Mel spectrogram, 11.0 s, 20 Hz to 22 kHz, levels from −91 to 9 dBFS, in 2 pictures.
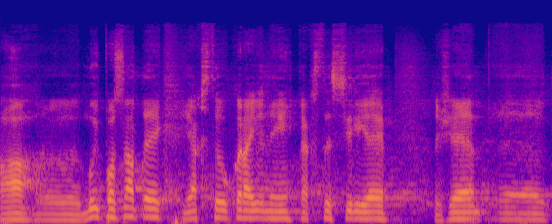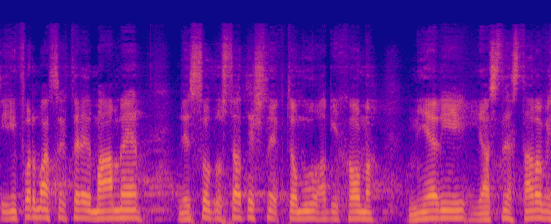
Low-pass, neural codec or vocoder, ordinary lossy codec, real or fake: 14.4 kHz; codec, 44.1 kHz, 2.6 kbps, DAC; MP3, 96 kbps; fake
